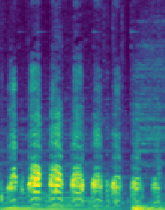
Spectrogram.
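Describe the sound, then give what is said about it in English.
Eider ducks calling, five or six quick, nasal, cooing notes in a steady rhythm, over a constant low rumble of background noise. “But no predator is more terrifying to a mussel farmer than the eider duck.”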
